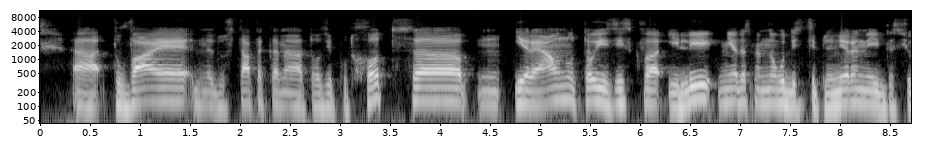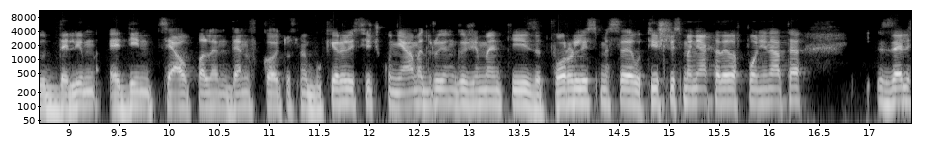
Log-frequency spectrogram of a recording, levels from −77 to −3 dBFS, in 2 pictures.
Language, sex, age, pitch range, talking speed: Bulgarian, male, 30-49, 95-115 Hz, 140 wpm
